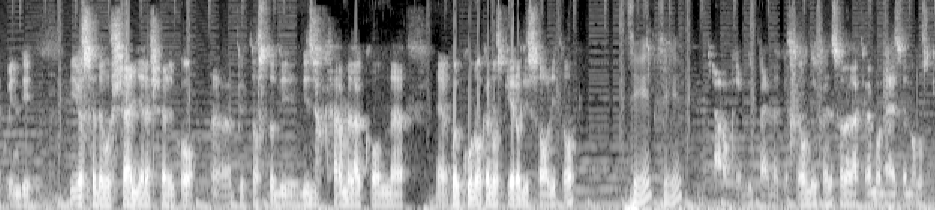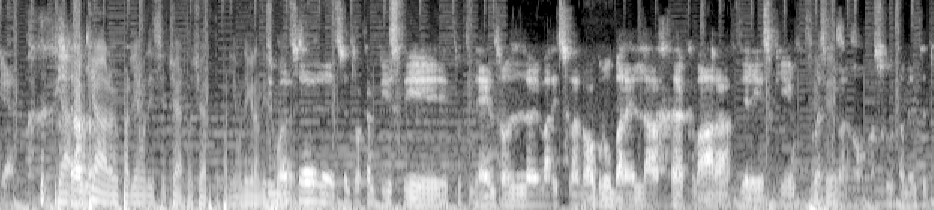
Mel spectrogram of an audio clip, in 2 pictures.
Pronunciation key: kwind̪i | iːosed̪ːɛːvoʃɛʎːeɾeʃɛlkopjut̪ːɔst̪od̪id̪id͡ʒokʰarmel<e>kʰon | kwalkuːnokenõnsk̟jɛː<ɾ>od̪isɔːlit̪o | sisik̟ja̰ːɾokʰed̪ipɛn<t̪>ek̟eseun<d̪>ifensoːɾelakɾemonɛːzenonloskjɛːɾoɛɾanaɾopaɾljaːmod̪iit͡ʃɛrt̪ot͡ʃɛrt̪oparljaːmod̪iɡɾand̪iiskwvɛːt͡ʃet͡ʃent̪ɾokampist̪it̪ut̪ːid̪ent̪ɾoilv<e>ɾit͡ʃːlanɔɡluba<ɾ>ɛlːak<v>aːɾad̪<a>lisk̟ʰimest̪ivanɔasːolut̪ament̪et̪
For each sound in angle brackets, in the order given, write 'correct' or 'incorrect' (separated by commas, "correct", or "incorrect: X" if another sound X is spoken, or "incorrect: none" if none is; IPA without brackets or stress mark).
incorrect: a, correct, incorrect: d̪, correct, incorrect: a, correct, correct, incorrect: e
